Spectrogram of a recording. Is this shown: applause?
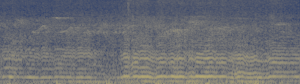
no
